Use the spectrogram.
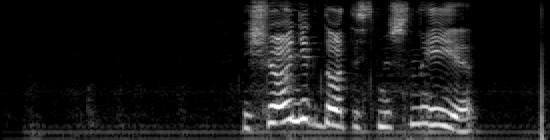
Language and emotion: Russian, positive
